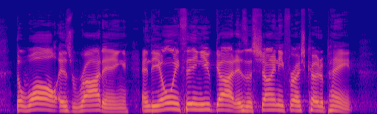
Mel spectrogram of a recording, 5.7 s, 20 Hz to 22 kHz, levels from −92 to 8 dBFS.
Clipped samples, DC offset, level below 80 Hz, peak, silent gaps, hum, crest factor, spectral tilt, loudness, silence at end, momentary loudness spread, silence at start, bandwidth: under 0.1%; under 0.1%; -76 dBFS; -14 dBFS; none; none; 14 dB; -6 dB/octave; -28 LUFS; 0.4 s; 7 LU; 0.25 s; 16 kHz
